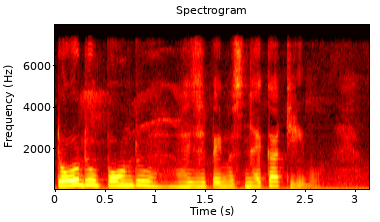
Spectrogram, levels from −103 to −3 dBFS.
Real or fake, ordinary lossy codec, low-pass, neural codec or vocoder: real; none; 7.2 kHz; none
